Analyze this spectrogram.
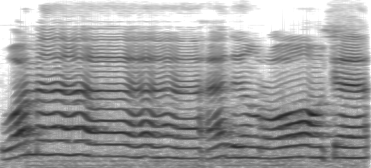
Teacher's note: میم کے بعد الف ہے، الف پر مد ہے، اس مد کو 3 الف کے مقدار کھینچ کر پڑھیں گے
